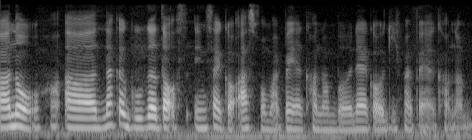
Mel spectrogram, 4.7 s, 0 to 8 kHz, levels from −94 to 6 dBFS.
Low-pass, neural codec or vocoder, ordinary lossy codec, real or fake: 7.2 kHz; none; none; real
